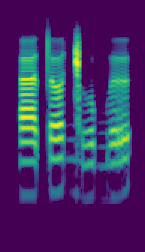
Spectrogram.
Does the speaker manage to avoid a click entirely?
no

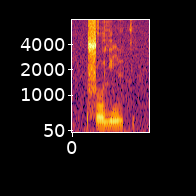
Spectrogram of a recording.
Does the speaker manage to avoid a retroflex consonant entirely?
no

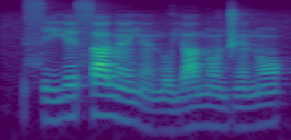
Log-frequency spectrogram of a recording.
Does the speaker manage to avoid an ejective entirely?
yes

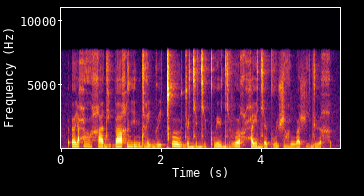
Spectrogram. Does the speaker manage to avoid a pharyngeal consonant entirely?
no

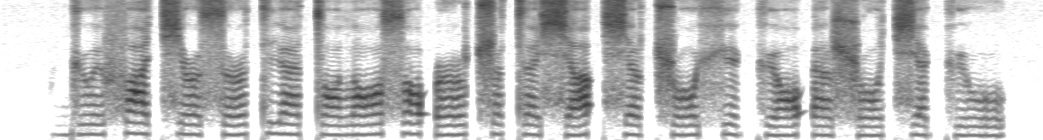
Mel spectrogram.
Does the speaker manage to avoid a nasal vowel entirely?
yes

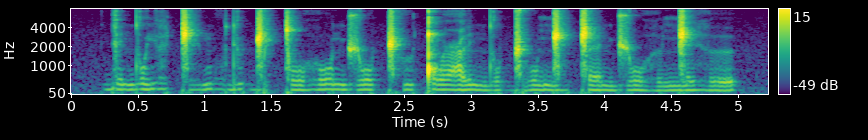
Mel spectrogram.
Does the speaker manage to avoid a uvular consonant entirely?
yes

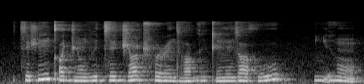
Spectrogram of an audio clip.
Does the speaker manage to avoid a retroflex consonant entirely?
no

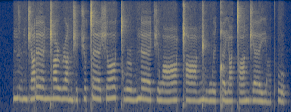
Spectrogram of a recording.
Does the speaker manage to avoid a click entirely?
no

